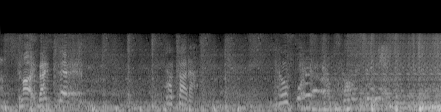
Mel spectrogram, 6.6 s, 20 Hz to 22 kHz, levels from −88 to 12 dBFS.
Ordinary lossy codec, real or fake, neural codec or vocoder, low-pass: none; fake; codec, 16 kHz, 1.1 kbps, Voila-Tokenizer; 7.2 kHz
